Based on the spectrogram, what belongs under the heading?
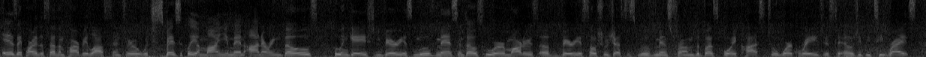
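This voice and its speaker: A woman's voice: mid-range voice, steady tone, fairly quick, few pauses. Young woman explaining on location, traffic. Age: 20s. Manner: informative and explanatory. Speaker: guide at a memorial.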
